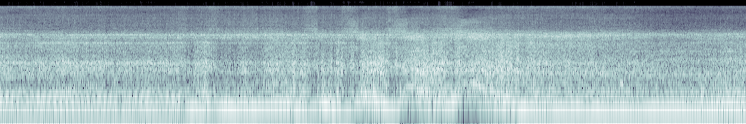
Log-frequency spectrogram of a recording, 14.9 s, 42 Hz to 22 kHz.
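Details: 1964 Plymouth wagon 440 V8 on first start, with old plugs, cap and wires: steady, even idle with throttle blips rising and falling cleanly; running right.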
